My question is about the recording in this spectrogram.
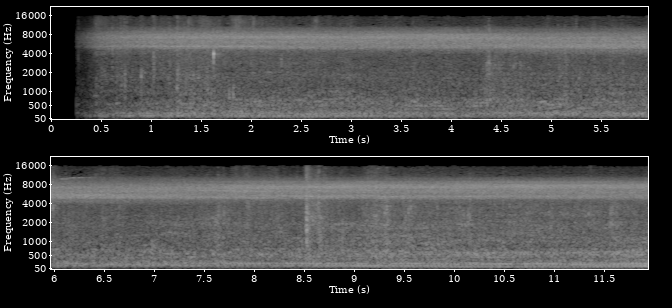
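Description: Steady high-pitched chorus of insects, with a few faint ticks and rustles. The sharpest ticks come about one and a half seconds in and again after eight seconds.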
